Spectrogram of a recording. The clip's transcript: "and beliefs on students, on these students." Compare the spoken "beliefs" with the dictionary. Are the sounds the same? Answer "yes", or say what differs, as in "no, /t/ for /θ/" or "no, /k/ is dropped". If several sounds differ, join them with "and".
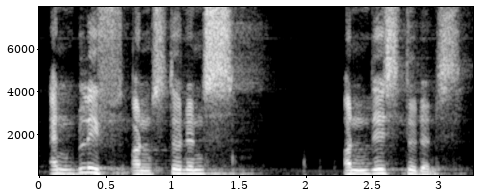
no, /s/ is dropped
